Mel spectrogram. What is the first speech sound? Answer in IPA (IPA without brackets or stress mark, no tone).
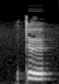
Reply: t̪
